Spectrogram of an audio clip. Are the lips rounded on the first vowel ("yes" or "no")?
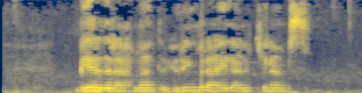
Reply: no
